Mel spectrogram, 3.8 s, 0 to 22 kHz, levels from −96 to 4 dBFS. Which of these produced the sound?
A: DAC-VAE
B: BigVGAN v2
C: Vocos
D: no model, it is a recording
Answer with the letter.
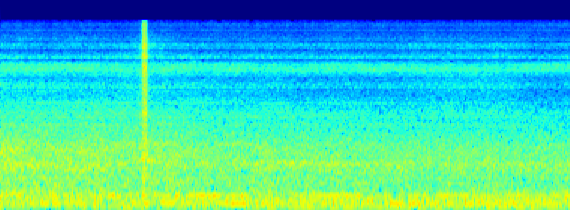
A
